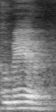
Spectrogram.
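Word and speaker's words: زبیر: अब आप इसे पूरा बनाइए ज़बैर, तो ये पड़ेगा जुबैर।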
